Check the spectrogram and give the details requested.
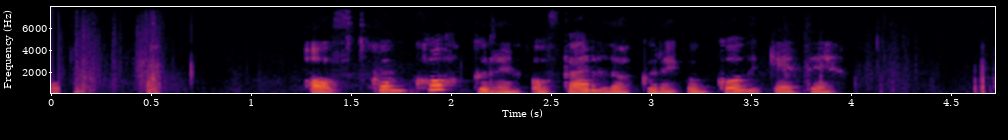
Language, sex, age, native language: Icelandic, female, 12, Icelandic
